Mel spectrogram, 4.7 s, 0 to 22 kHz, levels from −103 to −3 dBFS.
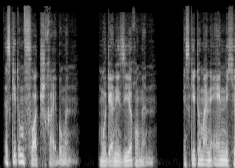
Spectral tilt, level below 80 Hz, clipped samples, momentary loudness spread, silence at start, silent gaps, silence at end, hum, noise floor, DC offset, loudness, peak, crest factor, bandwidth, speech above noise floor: -5 dB/octave; -44 dBFS; under 0.1%; 12 LU; 0.1 s; none; 0 s; none; -80 dBFS; under 0.1%; -22 LUFS; -4 dBFS; 18 dB; 19 kHz; 58 dB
